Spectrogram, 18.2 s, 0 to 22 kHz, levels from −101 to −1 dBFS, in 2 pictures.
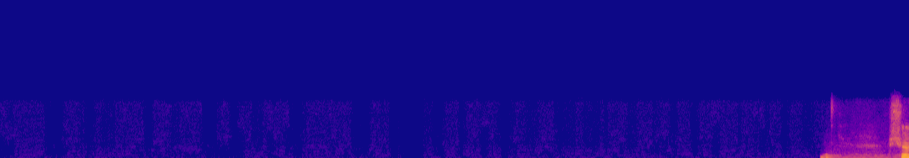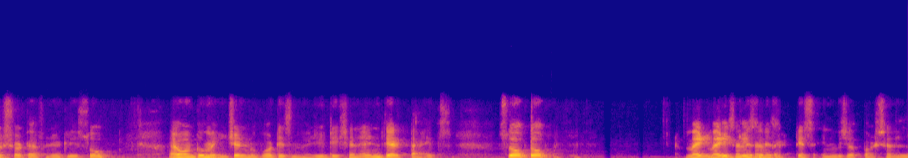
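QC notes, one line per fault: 14.41–16.89 s, doubled audio track: a second full-band copy of the sound runs about a fifth of a second behind at roughly equal loudness, starting and stopping abruptly. Unlike an echo, it has no decay or room colour, which points to a likely second, slower capture path.
14.61 s, lost packet rebuilt from error correction: one 20 ms stretch turns briefly rougher and noisier, but without any dropout. The next packet carried a low-bitrate copy that the decoder played instead, which distinguishes it from concealment that stretches old sound. The 8 kHz Opus bandwidth leaves no extra top end to dip.
15.13–15.71 s, repeated packet loss (robotic sound): four holes in quick succession, the longest 60 ms, each patched by extending the previous sound. About 28% of the span is filled this way. The repeated patching sounds choppy, unlike the single gapless rebuild at 14.61 s.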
